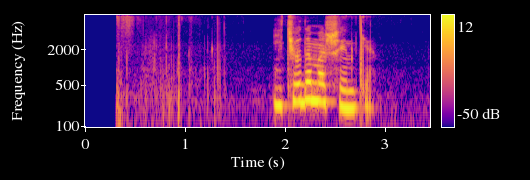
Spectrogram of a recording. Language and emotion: Russian, neutral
